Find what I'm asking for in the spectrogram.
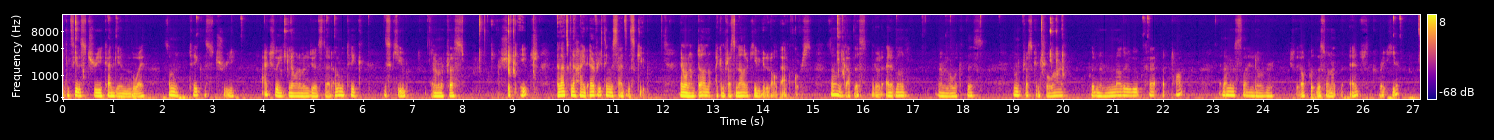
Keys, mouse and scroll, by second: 0.3 right click, 2.9 click, 3.8 a, 8.3 shift+h, 11.4 middle click, 14.9 Tab, 16.3 middle click, 19.2 ctrl+r, 21.0-22.4 scroll up 1, 26.2-27.1 drag, 26.9 ctrl+r.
